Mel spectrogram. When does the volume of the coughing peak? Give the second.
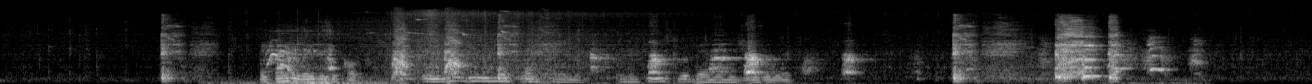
11 s.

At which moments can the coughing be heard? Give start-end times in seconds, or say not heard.
1.6-2.1, 5.0-5.8, 9.5-11.2.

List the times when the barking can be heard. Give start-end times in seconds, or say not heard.
2.6-12.1.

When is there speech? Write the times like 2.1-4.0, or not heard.
2.6-7.9.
